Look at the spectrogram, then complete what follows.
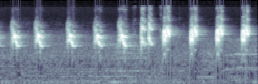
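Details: Long-tailed shrike tutor song for training songbirds: evenly spaced descending chirps about three per second, shifting partway into doubled, higher, sharper notes.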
